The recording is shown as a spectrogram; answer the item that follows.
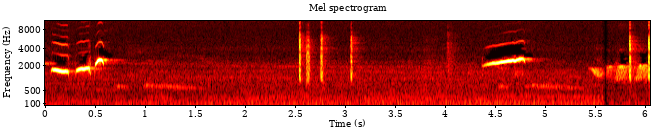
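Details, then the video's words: Moulting female white-rumped shama in fierce song: a quick run of rising whistles, three dry clicks, a long upward-slurring whistle, then a harsh buzzy burst at the close. "LỬA MÁI THAY LÔNG TRỤI LỦI ĐẬP TẠCH LÔNG BAY VUNG VỤ HÓT CỰC XUNG KÍCH LỬA"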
